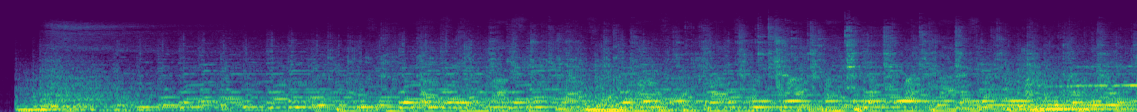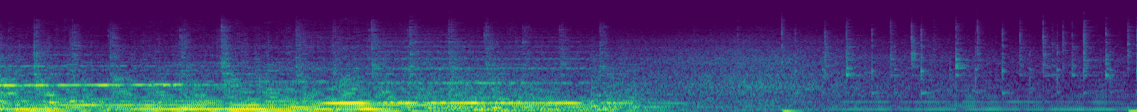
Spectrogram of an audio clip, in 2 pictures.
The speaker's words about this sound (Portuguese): Lá vem o ônibus que a gente está esperando.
